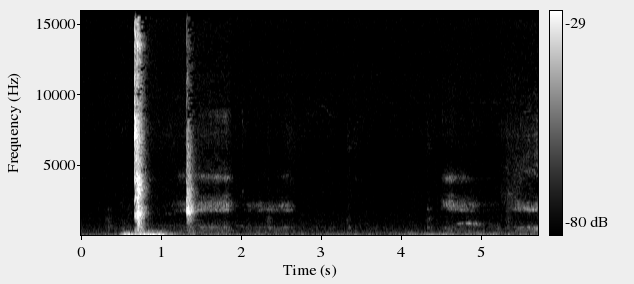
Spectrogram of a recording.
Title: nose sneezing, blowing and picking challenge #viral_vedio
